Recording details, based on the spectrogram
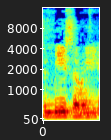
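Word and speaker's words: Missouri: so it's Arkansas and this one has become Z so it's misery or mis but it must be a z sound right so when you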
